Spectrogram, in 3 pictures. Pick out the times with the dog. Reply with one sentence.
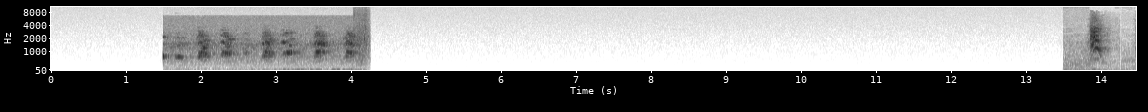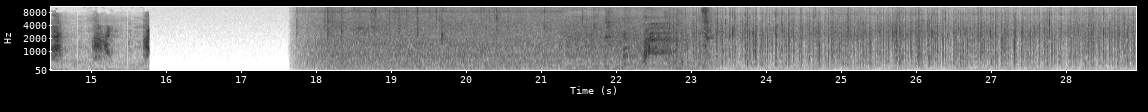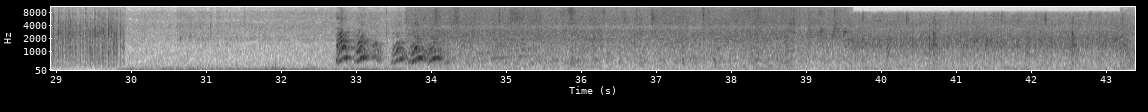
The dog can be heard from 1.4 to 4.2 s, from 13.5 to 15.8 s, from 21.8 to 23.4 s and from 32.7 to 34.3 s.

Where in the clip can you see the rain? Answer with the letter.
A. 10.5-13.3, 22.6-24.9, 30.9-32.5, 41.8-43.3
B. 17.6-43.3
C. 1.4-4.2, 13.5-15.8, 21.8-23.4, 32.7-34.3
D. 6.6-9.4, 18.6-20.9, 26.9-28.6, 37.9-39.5
B.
